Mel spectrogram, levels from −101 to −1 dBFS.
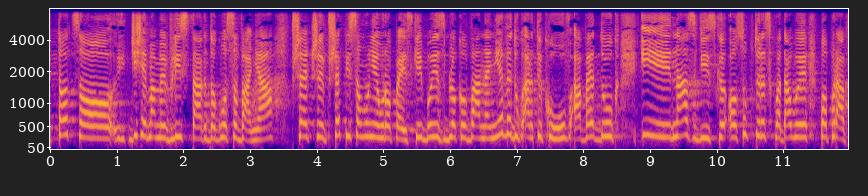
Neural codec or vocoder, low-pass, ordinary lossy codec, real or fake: none; 7.2 kHz; none; real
